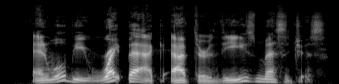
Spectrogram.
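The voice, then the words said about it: Announcer-style TV voice. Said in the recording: “Let me do my best TV voice.”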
